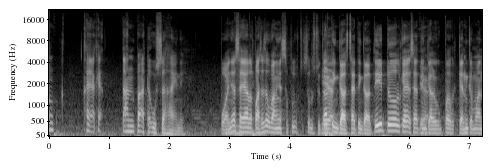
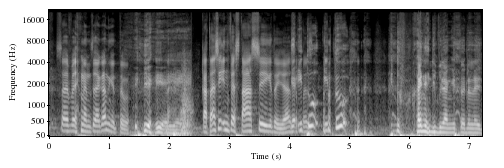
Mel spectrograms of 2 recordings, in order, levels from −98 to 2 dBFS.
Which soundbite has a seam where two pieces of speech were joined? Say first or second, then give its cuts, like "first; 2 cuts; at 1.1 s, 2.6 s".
second; 1 cut; at 2.3 s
